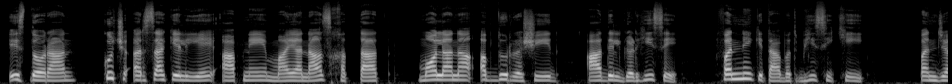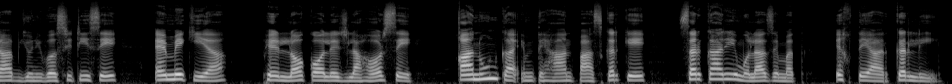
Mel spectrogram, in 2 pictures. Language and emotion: Urdu, neutral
